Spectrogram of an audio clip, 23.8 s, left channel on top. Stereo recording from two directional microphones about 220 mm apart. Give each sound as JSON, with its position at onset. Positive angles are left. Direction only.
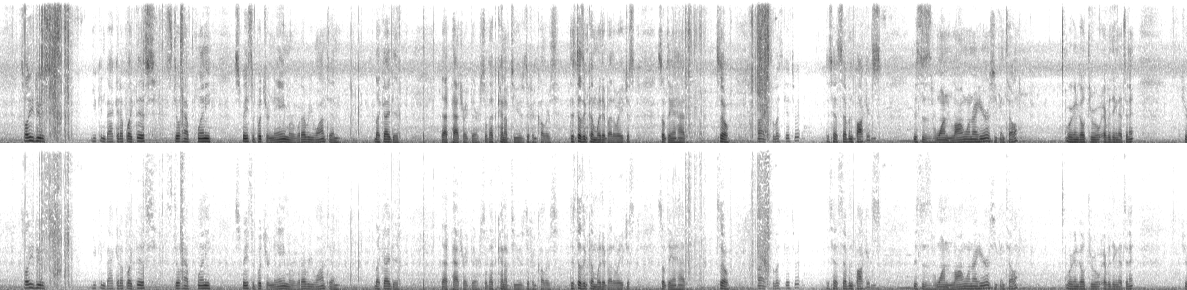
{"t": 0.5, "sound": "speech", "side_deg": 35}
{"t": 0.7, "sound": "speech", "side_deg": 10}
{"t": 2.0, "sound": "speech", "side_deg": 40}
{"t": 15.7, "sound": "speech", "side_deg": 40}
